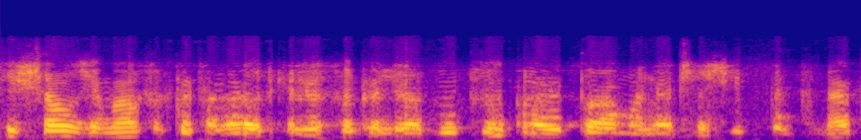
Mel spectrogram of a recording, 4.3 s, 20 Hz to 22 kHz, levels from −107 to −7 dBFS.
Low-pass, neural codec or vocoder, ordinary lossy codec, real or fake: 7.2 kHz; codec, 44.1 kHz, 1.7 kbps, Pupu-Codec; Opus, 32 kbps; fake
